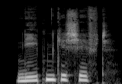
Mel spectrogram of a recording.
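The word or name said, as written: NEBENGESJÆFTER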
